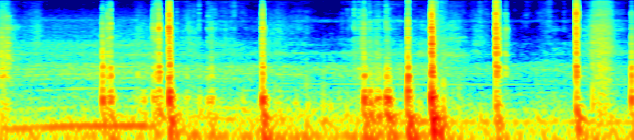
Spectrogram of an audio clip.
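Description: Scattered clicks and knocks of a screwdriver being fitted into a slotted screw head and worked against the plastic blower motor housing under a car's dashboard.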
